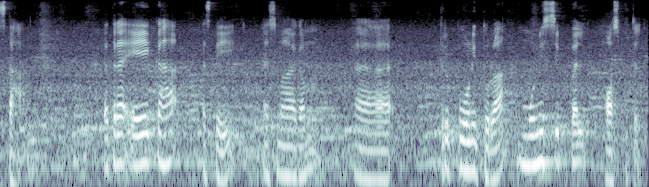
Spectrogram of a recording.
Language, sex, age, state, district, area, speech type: Sanskrit, male, 30-45, Kerala, Ernakulam, rural, spontaneous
